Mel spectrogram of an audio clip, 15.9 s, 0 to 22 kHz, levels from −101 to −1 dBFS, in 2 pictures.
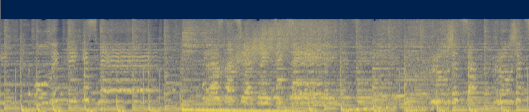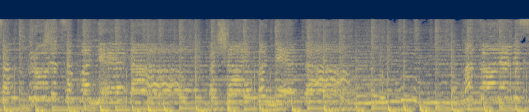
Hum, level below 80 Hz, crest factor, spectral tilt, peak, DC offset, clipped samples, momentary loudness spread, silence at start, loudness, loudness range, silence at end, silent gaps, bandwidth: none; -22 dBFS; 14 dB; -4.5 dB/octave; -2 dBFS; under 0.1%; under 0.1%; 4 LU; 0 s; -16 LUFS; 2 LU; 0 s; none; 11 kHz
